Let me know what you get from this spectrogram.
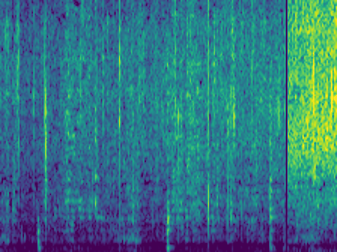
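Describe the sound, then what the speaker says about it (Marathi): Pavta beans being stirred in hot oil with mustard seeds, cumin and chutney in a tawa over a wood-fired earthen stove. Soft scraping stirs recur through a low frying sizzle, which swells louder near the end. "चटणी बी तेलात अशी चांगली भाजून आता याच्यात पावट टाकायचं"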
